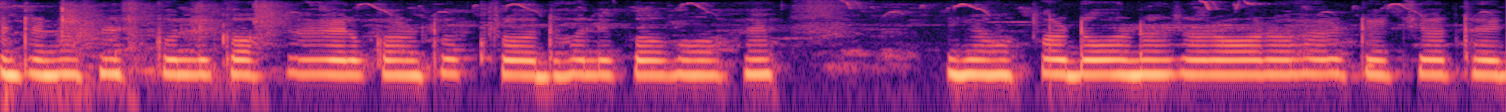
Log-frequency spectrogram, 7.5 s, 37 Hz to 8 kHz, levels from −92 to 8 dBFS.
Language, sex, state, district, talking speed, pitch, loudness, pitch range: Hindi, female, Odisha, Khordha, 50 wpm, 225 Hz, -14 LUFS, 220-230 Hz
